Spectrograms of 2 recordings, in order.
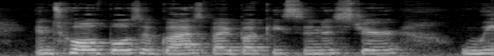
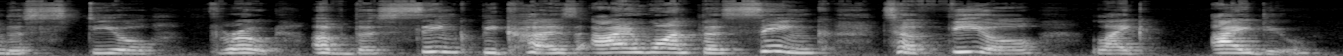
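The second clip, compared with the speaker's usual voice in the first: dramatic poem performance. Acted. Performer recites a poem about a shattered bulb, dramatic and building.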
